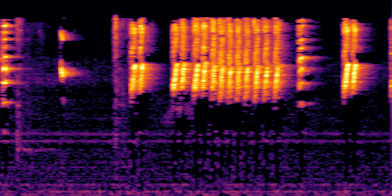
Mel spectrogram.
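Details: Cucak kinoy (Grey-cheeked Bulbul) singing vigorously for song training and luring: an isolated high falling whistle, then a fast, rhythmic series of about a dozen scratchy chattering notes, ending with further raspy bursts.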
